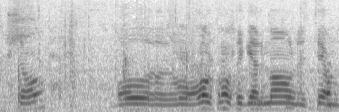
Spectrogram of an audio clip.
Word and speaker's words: Cham: La Chambre, ça s'écrit C-H-A-M, ça se prononce champ.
